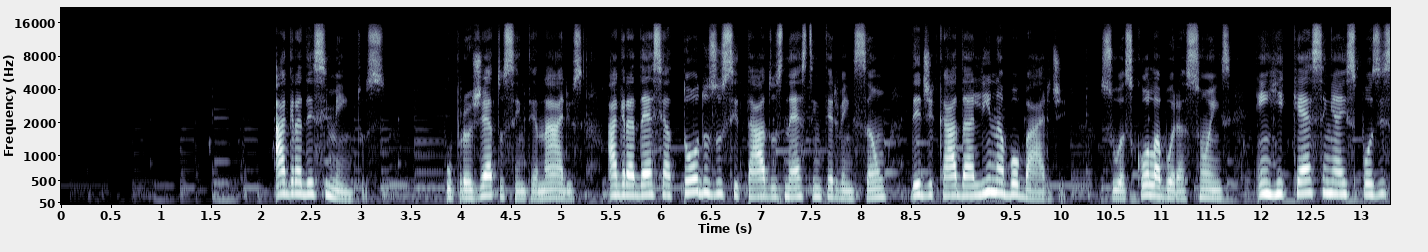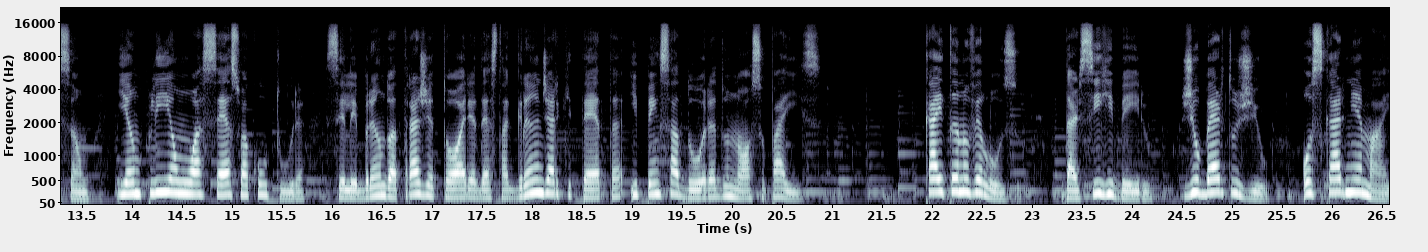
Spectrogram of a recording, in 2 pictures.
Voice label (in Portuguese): narracao; painel 2 agradecimentos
